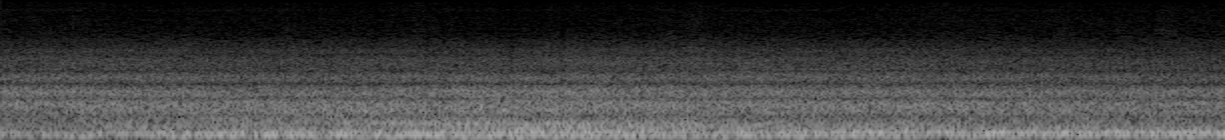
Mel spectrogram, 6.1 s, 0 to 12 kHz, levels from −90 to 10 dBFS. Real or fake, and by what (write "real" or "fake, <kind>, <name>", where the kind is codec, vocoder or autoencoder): real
